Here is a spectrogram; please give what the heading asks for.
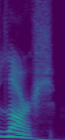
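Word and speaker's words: L'Arche: I don't know how to pronounce. Is it Larch? It's Larch. Larch. Larch. Larch. Larch. Yeah, Larch. It's actually the French word for the Ark.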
